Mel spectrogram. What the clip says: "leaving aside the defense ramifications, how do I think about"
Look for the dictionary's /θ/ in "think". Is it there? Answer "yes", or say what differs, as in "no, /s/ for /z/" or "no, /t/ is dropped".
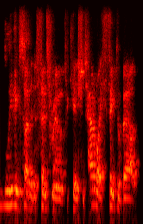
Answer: yes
